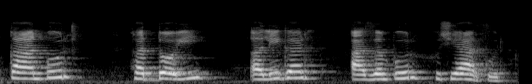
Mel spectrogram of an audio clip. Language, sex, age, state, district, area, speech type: Punjabi, female, 30-45, Punjab, Amritsar, urban, spontaneous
